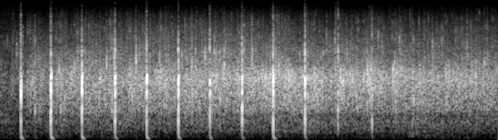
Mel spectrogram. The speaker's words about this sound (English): And why don't we just show them our appreciation through a round of applause?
